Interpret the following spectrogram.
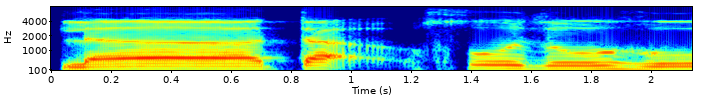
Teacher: تا میں یہ حمزہ ساکنہ ہے، اس کو جھٹکے کے ساتھ پڑھیں گے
